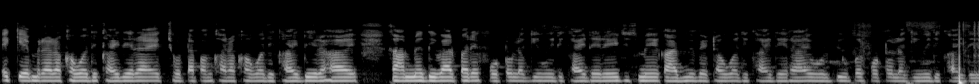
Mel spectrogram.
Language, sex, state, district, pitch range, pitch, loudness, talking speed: Hindi, female, Bihar, Vaishali, 160-170 Hz, 165 Hz, -24 LUFS, 280 wpm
